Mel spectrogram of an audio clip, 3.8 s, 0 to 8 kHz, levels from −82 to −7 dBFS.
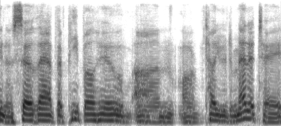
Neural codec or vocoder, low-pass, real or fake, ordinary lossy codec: vocoder, 24 kHz, 100 mel bands, Vocos; 7.2 kHz; fake; Opus, 24 kbps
